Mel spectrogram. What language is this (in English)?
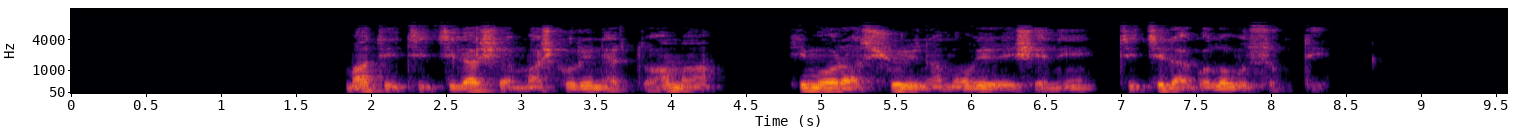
Laz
